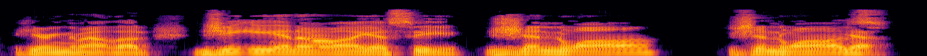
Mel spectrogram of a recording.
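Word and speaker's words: génoise: Genoise? Genoise? Yeah. How do you say that? S-E? S-E. Genoise. Yeah. Yes. There's an E after the S, you pronounce the S.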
